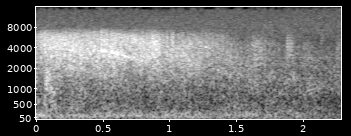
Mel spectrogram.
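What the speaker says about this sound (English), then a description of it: "you shoot what's called a line charge out over the minefield, so you have, in essence, a big rope of explosive laying across the field" A line charge, a long rope of explosive laid across a minefield, detonates with a loud, sustained roaring blast that slowly fades over a couple of seconds.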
